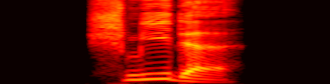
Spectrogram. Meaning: inflection of schmieden: 1. first-person singular present 2. first/third-person singular subjunctive I 3. singular imperative
- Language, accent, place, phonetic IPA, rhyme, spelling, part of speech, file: German, Germany, Berlin, [ˈʃmiːdə], -iːdə, schmiede, verb, De-schmiede.ogg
